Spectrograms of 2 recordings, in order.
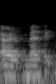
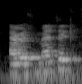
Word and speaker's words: arithmetic: with what's called the arithmetic method arithmetic is the adjective arithmetic is the noun but they're spelled the same way you know they're pronounced differently so the arithmetic method considers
